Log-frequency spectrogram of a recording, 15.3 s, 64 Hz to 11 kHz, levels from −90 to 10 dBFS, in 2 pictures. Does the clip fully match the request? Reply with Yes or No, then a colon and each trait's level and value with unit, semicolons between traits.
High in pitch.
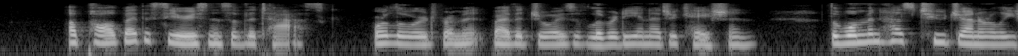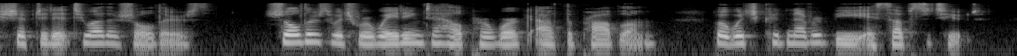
Yes: high, 200 Hz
